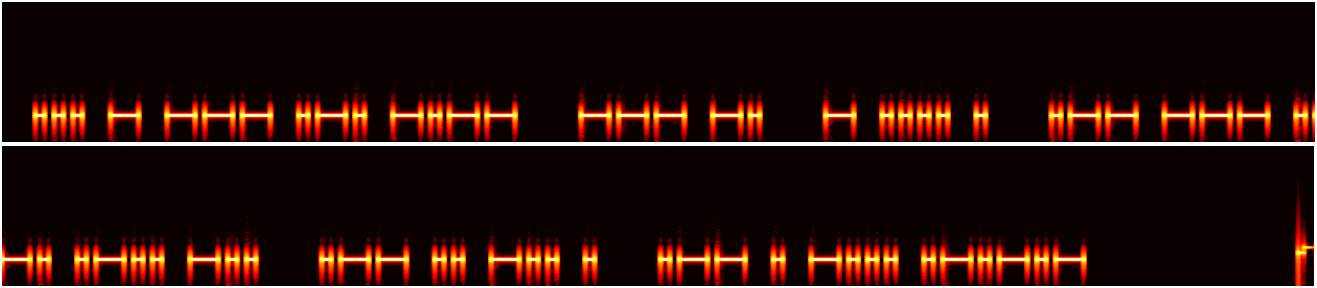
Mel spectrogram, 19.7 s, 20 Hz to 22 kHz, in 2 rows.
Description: Morse code, heard as a keyed tone, about 17 wpm, 700 Hz. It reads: STORY ON THE WORLD WIDE WEB.
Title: Sentences from Top 1000 Words - Review Part 4 - 17wpm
